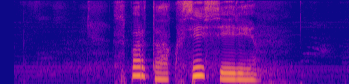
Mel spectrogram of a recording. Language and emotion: Russian, sad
